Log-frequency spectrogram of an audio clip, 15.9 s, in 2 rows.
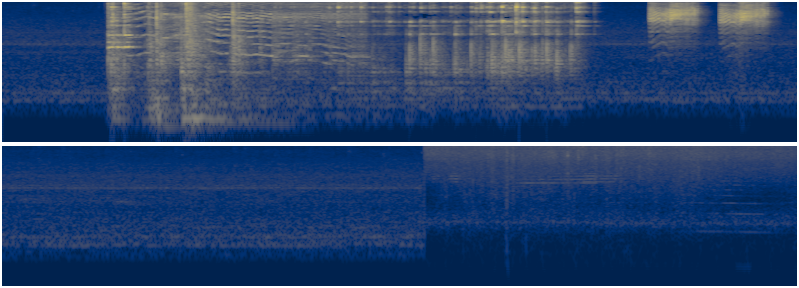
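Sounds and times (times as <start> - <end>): bottle rolling on tiled floor: 1.1 - 6.0
glass bottle ringing: 1.1 - 6.0
short hissing sounds: 6.5 - 7.7.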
